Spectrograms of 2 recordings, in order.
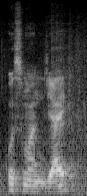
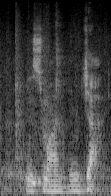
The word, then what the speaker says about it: Ousmane N'Diaye: Official pronunciation. Oh, my name is Ousmane N'Diaye. Ousmane N'Diaye.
